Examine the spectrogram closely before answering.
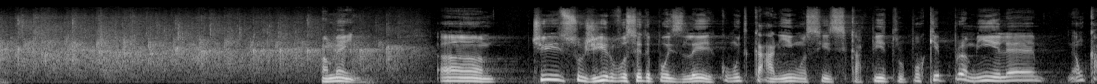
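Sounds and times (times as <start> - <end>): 
audience applause: 0.0 - 4.3
speech: 3.2 - 3.7, 4.4 - 10.9.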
